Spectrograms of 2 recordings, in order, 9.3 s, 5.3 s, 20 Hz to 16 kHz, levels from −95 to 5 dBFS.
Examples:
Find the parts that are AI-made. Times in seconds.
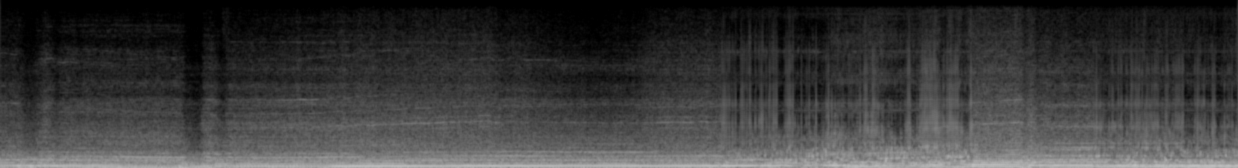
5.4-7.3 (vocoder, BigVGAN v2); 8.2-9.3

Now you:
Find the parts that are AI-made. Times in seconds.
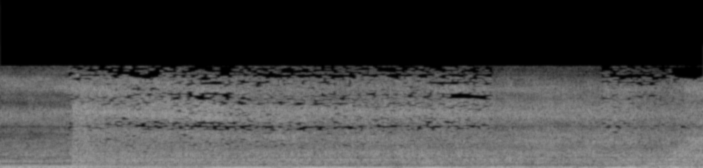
0.0-0.5 (autoencoder, DAC-VAE); 3.7-4.5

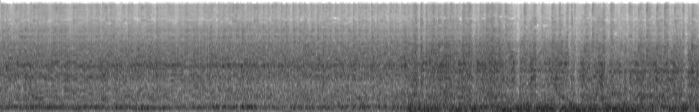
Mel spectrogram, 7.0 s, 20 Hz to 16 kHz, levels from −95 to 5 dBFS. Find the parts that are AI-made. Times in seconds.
0.4-1.0 (vocoder, BigVGAN v2); 1.6-2.1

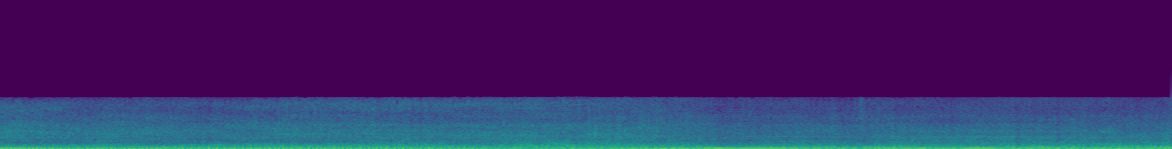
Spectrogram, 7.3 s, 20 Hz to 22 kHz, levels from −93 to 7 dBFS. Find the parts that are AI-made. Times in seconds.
0.6-1.7 (codec, SNAC); 2.7-7.3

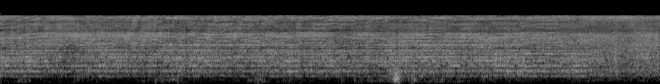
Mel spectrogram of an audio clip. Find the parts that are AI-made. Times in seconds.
none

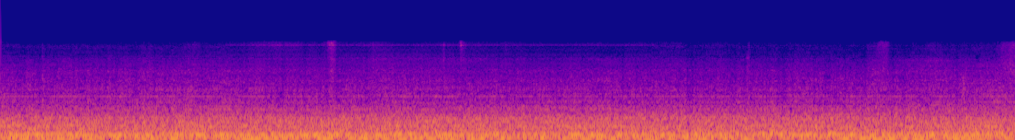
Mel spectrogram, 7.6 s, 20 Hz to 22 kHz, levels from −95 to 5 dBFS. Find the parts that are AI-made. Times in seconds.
1.7-4.9 (codec, DAC)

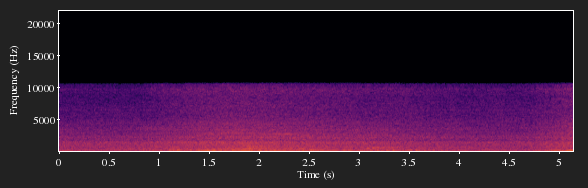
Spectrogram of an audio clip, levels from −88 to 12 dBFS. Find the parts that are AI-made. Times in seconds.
none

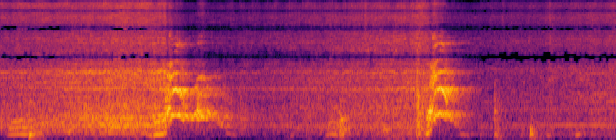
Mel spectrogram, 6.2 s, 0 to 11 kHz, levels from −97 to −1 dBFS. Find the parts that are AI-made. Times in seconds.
0.6-1.1 (vocoder, WaveNeXt); 1.5-4.8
